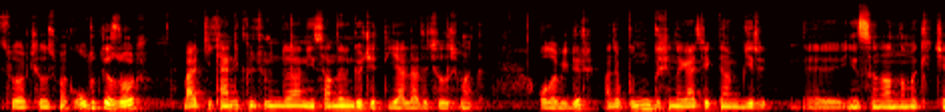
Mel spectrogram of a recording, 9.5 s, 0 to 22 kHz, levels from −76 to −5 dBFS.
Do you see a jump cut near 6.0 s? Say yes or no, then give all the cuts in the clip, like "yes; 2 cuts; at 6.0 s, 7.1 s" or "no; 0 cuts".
yes; 1 cut; at 6.0 s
